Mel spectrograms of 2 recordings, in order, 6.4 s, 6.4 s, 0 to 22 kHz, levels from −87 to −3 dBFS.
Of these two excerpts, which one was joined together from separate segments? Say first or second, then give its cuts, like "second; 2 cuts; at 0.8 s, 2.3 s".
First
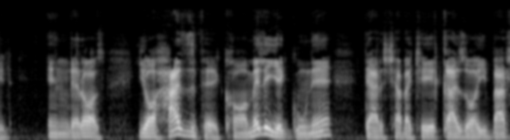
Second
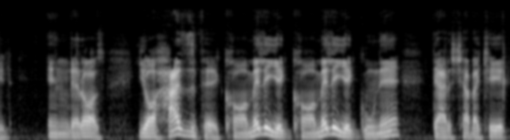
second; 1 cut; at 3.6 s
